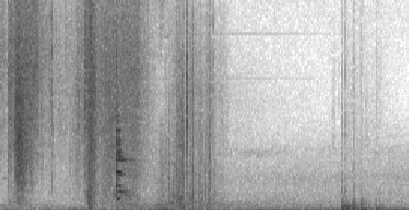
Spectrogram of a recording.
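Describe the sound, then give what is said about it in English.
A series of airy, rushing windmill whoosh sound effects from a story's sound design sweep past in quick succession over the first few seconds, then fade to a low rumble before one more softer whoosh near the end. No one speaks. “So that whoosh that you hear, go back to the session real quick, Michael.”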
